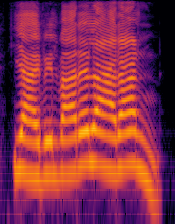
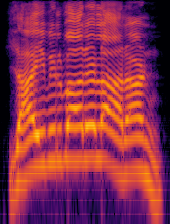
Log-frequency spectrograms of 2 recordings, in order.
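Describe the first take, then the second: First: High, loud insistence; pushy girl's demand; demanding child. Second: Very high, loud bratty wail; clamouring, insistent boy; naughty boy. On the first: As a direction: claim it like a child in a quarrel. Children quarrel over playing teacher. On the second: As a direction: outdo the other child's demand, louder and higher. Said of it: "sa rampete Robin". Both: A narrator's reading.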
